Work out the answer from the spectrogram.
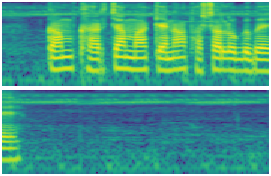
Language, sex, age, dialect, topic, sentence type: Maithili, male, 25-30, Angika, agriculture, question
